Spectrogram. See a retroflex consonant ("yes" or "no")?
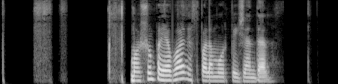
no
